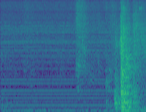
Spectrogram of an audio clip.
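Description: Steady electrical mains hum, a stack of even tones held throughout, with a short loud noise near the end.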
